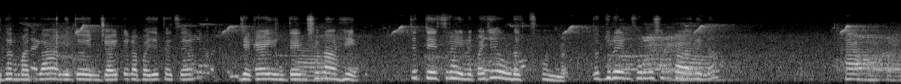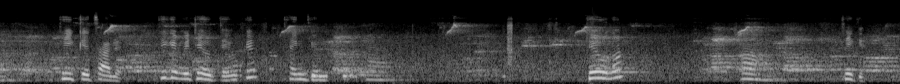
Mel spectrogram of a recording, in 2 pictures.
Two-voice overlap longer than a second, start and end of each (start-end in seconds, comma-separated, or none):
none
